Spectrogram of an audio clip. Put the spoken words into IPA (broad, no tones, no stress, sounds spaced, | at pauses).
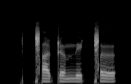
ǁ a ʈ ə n̪ e ǁ ə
